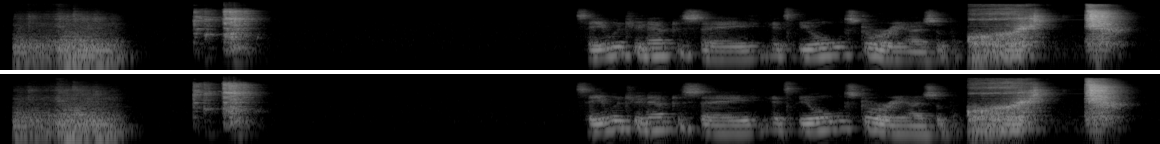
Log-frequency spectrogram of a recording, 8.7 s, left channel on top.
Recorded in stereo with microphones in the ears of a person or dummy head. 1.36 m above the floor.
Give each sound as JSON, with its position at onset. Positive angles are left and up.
{"t": 0.1, "sound": "a cupboard door", "side_deg": -45, "distance_m": 2.5}
{"t": 1.4, "sound": "cutlery clinking", "side_deg": -45, "distance_m": 1.3}
{"t": 4.3, "sound": "a man speaking", "side_deg": -20, "distance_m": 2.5}
{"t": 7.2, "sound": "throat clearing", "side_deg": -45, "distance_m": 1.5}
